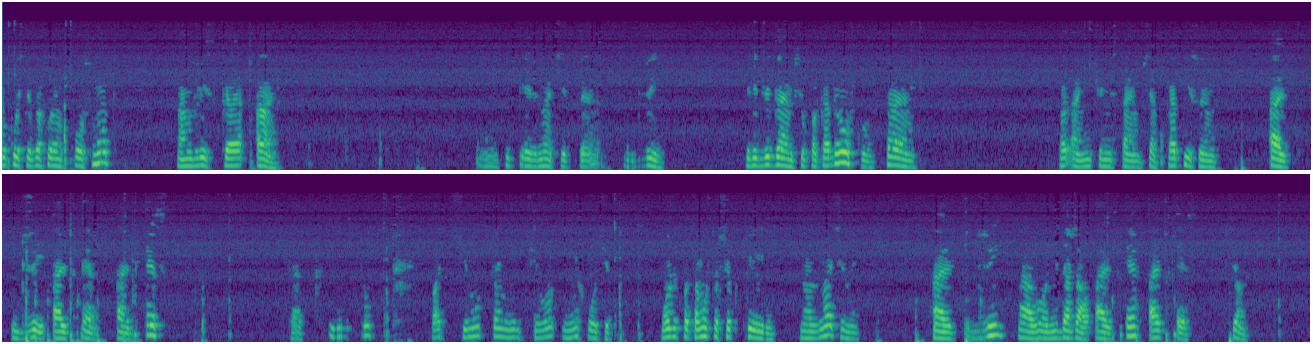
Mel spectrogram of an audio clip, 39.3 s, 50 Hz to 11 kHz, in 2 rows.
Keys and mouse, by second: 0.2 click, 3.7 a, 9.3 g, 11.2 click, 13.7-16.3 drag, 19.8 alt+j, 20.6 alt+r, 21.3 alt+s, 22.9-25.3 middle drag, 27.6-28.7 middle drag, 28.8 a, 33.9 alt+g, 36.0 alt+r, 36.9 alt+s, 38.8 middle click.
